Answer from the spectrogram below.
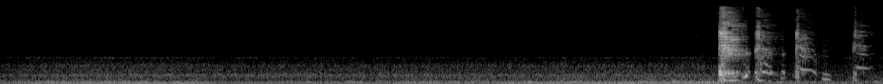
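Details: Coughing fit set off by a throat tickle, with shortness of breath, recorded in a car. Patting chest, drinking water, and an inhaler near the end did not stop it. About four harsh coughs burst out in quick succession.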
